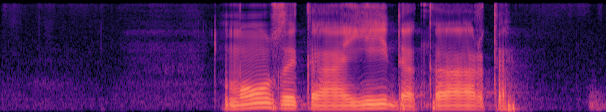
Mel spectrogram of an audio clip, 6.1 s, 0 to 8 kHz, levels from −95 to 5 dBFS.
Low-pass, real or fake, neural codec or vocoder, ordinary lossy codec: 7.2 kHz; real; none; none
